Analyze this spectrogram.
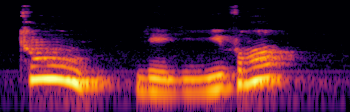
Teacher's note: il n'y a pas de T et je ne prononce pas le S.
